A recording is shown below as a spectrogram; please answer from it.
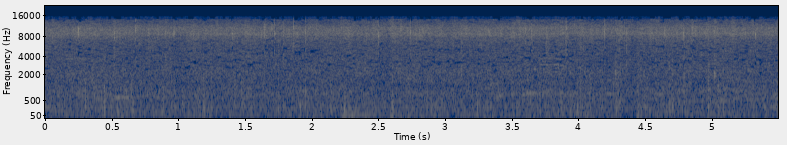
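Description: Heavy rain pours steadily onto a flooded barangay street, a dense, even hiss of drops striking water and surfaces with no break and no voices.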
